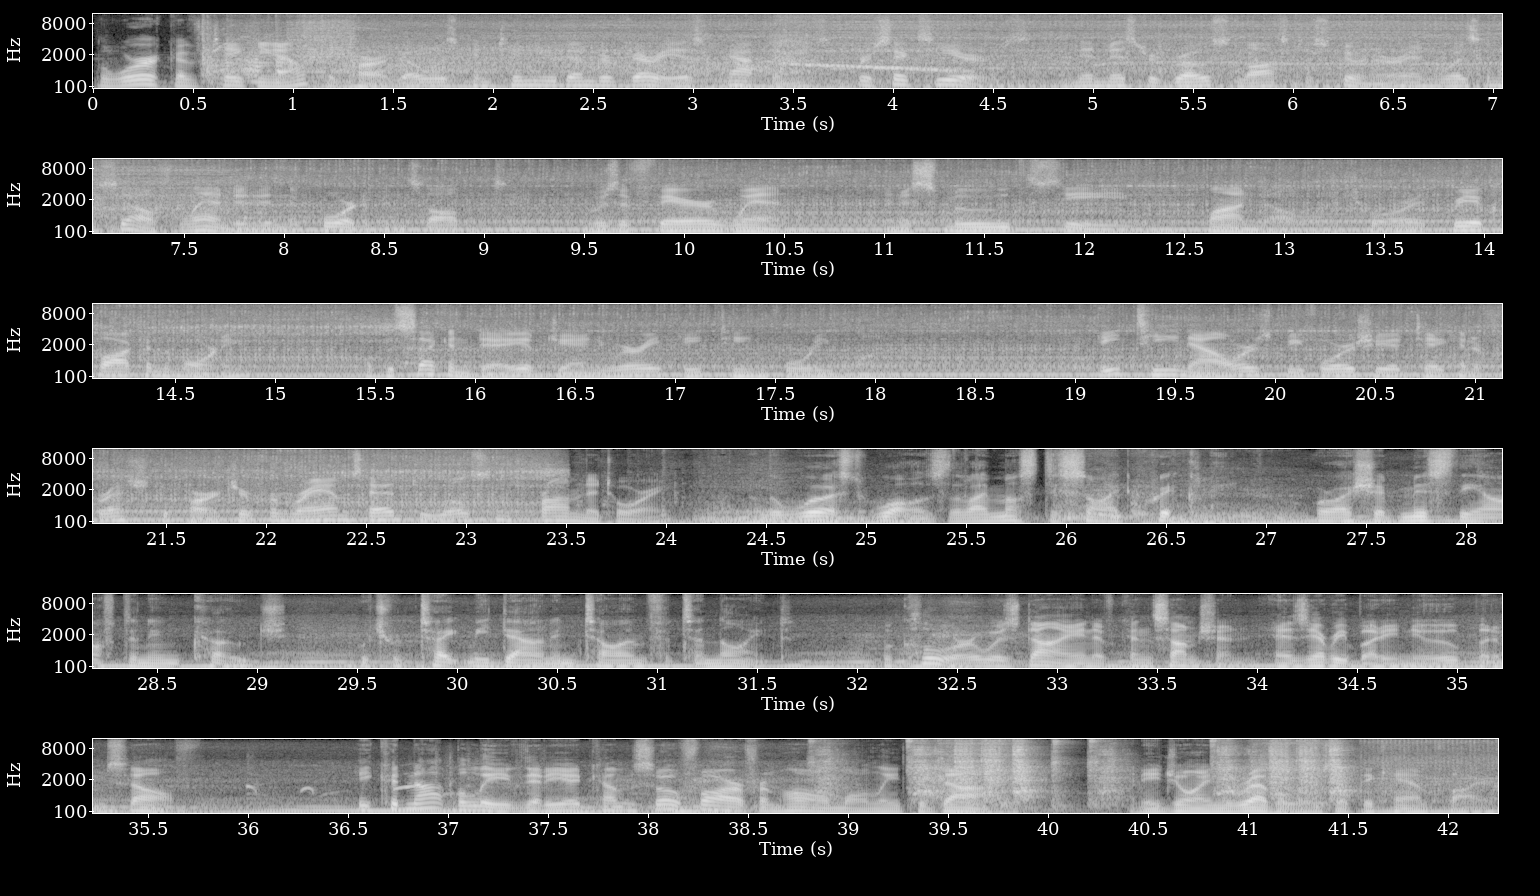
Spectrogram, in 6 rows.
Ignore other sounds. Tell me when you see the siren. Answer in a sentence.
You can hear the siren from 2.9 to 4.5 s.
